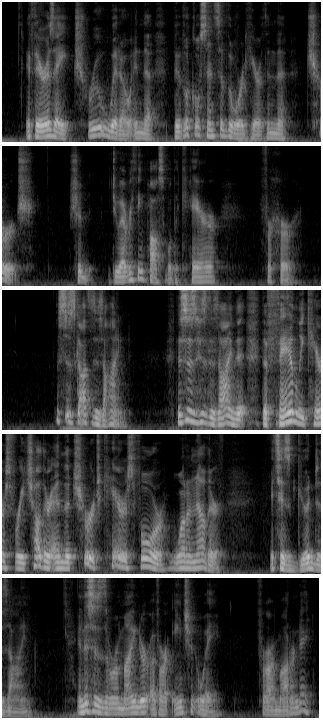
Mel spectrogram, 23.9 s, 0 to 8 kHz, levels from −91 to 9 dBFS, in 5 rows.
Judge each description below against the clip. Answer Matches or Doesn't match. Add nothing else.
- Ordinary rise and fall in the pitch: Doesn't match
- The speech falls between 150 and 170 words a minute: Matches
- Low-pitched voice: Matches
